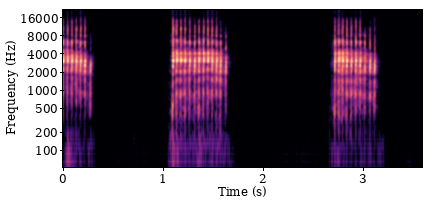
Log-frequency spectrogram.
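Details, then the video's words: Three dry, stuttering rattles from a Baillon's crake, each a quick run of clicking pulses about half a second long, spaced more than a second apart. "Baillon's Crake Bird Sound"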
